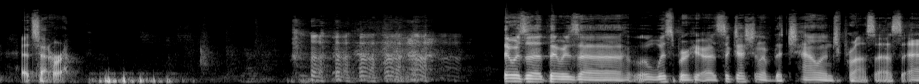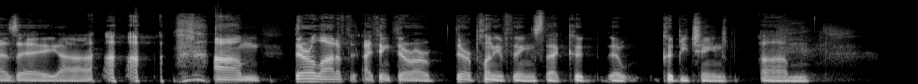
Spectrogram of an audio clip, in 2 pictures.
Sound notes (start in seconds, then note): 2.9 laughter; 10.1 laughs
